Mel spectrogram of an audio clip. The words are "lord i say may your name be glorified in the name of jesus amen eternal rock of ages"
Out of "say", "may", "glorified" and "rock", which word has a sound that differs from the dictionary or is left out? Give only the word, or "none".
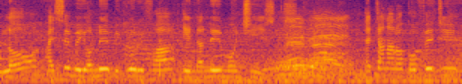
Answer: glorified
